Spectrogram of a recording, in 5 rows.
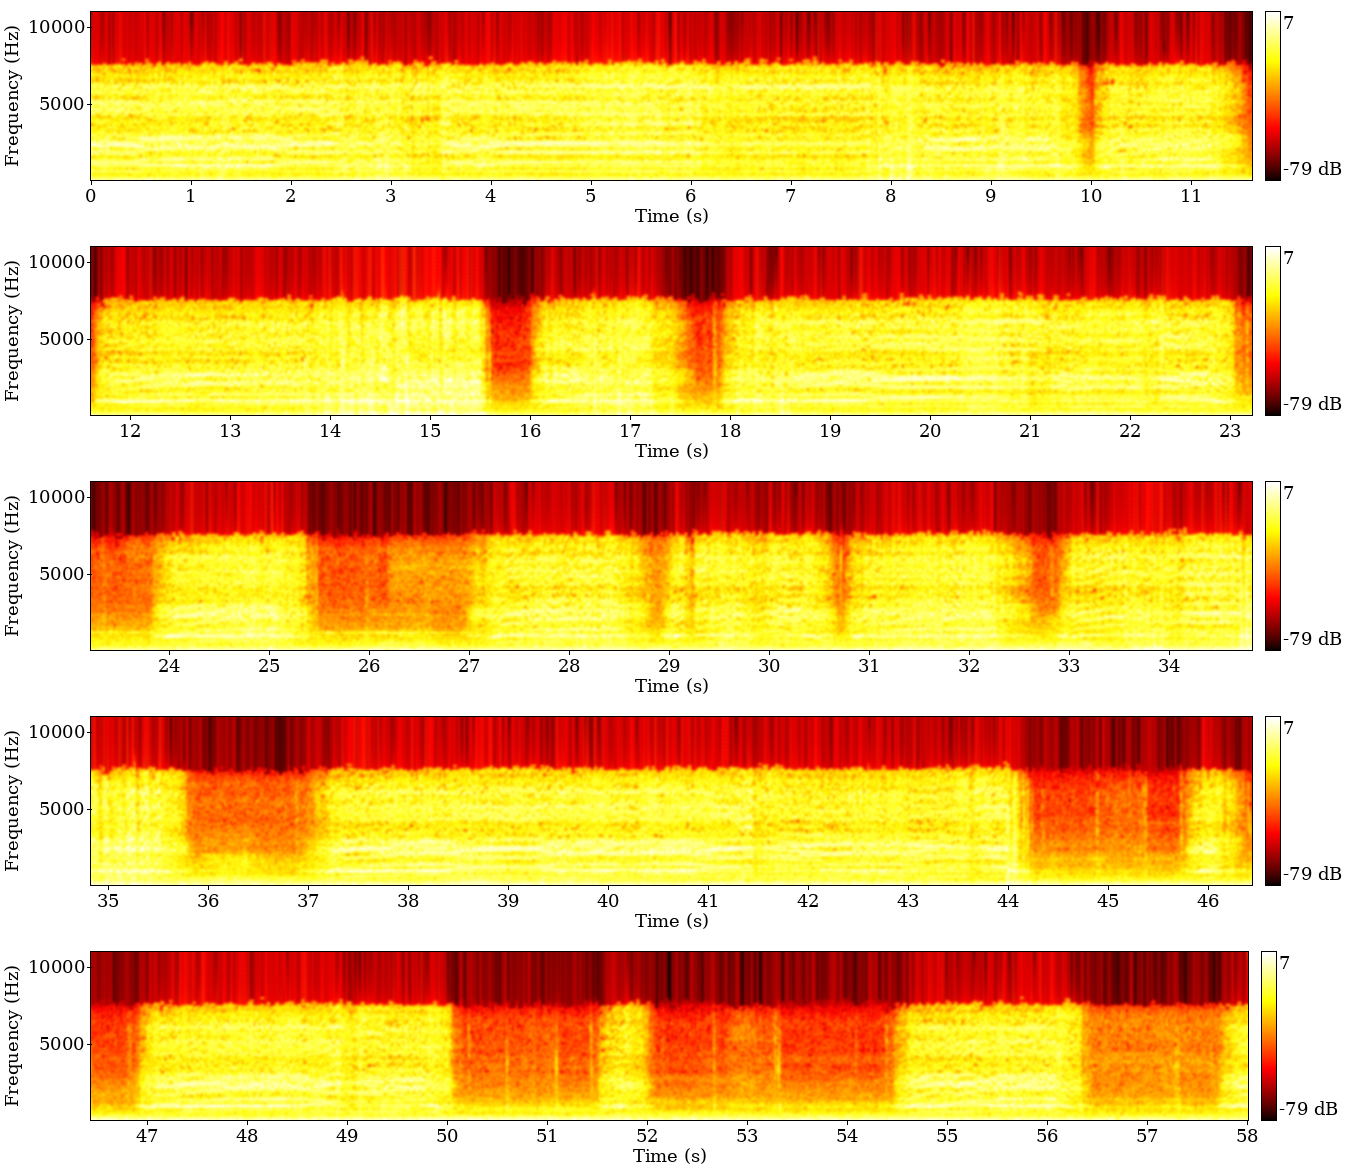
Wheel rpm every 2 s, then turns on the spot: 160, 160, 160, 160, 140, 100, 150, 130, 90, 130, 160, 90, 90, 60, 110, 120, 110, 120, 60, 160, 160, 160, 30, 80, 140, 30, 20, 100, 30.
10-12 44-46 50-54 56-58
